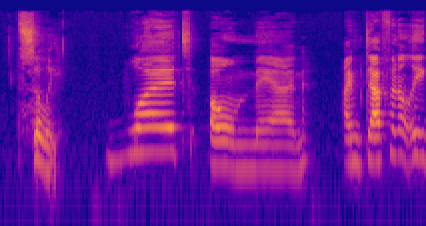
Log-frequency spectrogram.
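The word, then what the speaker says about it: Tsilly: a giant sea dragon called silly but that's spelled t-s-i-l-l-y silly what oh man i'm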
